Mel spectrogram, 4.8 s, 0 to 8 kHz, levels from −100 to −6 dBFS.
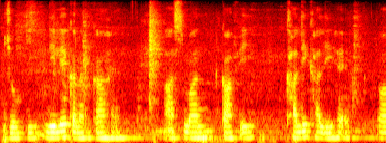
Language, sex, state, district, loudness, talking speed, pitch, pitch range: Hindi, male, Maharashtra, Gondia, -19 LUFS, 150 wpm, 120 Hz, 115-120 Hz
